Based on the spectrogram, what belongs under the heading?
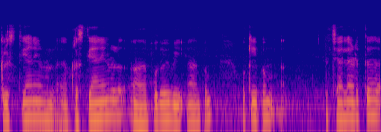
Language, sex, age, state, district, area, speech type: Malayalam, male, 18-30, Kerala, Idukki, rural, spontaneous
